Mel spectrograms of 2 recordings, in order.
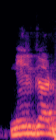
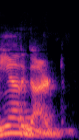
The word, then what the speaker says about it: Neergaard: নিরগার্ড না, নিয়ারগার্ড। পোল নিয়ারগার্ড। এর উচ্চারণগুলি শুনবা।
